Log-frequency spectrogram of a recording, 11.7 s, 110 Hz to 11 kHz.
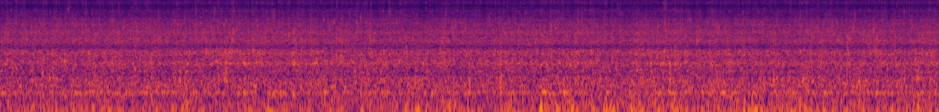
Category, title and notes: Soundscapes > Nature
Irrigation Waterfall
Waterfall within an irrigation ditch recorded on my phone microphone the OnePlus 12R
splash, waterfall, water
